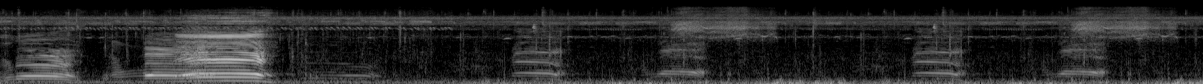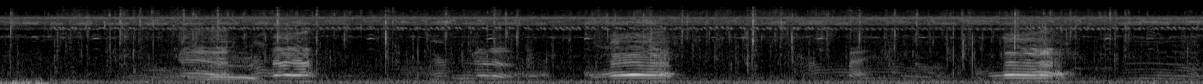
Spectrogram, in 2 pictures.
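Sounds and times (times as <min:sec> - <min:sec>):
livestock calling: 0:06.5 - 0:07.6, 0:10.5 - 0:11.6.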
